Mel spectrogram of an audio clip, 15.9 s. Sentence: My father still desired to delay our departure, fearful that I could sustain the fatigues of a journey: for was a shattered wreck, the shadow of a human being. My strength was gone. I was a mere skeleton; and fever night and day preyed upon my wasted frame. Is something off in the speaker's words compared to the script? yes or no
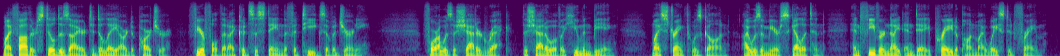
no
